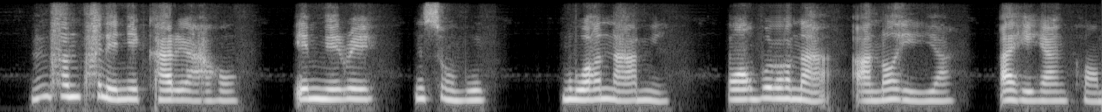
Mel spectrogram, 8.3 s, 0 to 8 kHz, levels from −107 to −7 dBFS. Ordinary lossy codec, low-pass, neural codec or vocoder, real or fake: none; 7.2 kHz; codec, 16 kHz in and 24 kHz out, 0.8 kbps, FocalCodec, streaming, 65536 codes; fake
